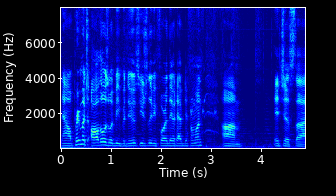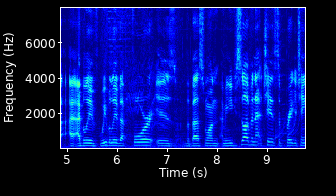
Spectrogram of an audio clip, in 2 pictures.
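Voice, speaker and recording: Over music in the background, a man speaks very fast with a fairly high pitch and fairly even intonation. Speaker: gaming youtuber. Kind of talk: tutorial. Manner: halting, many fillers.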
